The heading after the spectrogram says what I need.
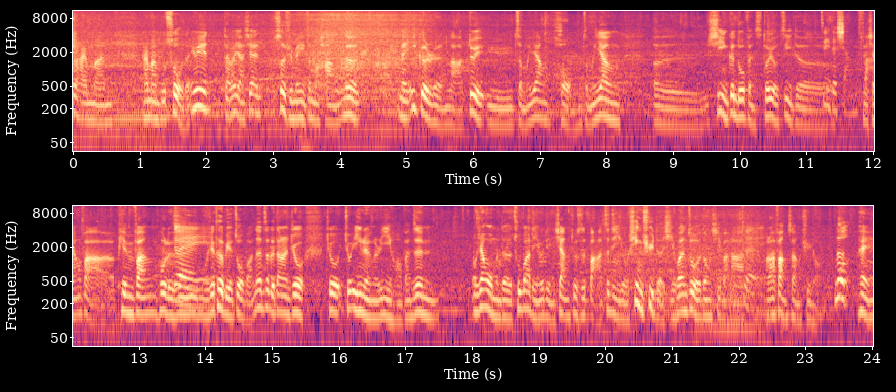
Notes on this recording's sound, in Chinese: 流落街頭、戶外錄音QQ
